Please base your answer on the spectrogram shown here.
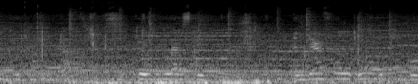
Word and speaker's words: Vosges: No, this is what we call Place des Vosges. V-O-S-G-E-S. Yeah, there are many letters in French that we don't pronounce.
